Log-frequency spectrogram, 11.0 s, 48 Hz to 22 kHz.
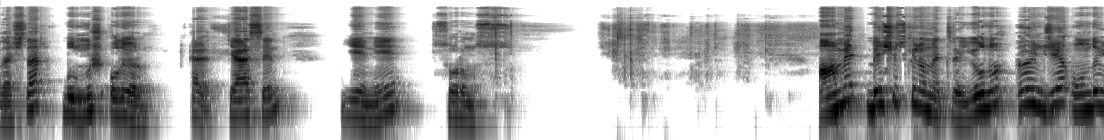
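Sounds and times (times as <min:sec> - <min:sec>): paper rustling and crinkling: 0:06.0 - 0:08.2.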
